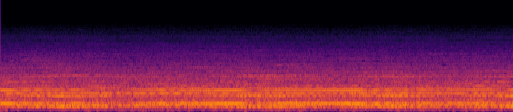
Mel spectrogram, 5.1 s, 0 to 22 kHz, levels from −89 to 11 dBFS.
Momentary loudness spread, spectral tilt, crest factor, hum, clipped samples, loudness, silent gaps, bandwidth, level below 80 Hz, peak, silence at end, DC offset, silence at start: 4 LU; -9.5 dB/octave; 14 dB; none; under 0.1%; -21 LUFS; none; 6.6 kHz; -56 dBFS; -8 dBFS; 0 s; under 0.1%; 0 s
